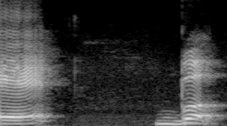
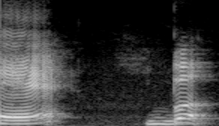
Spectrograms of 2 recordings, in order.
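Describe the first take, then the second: No difference in how they are said.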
